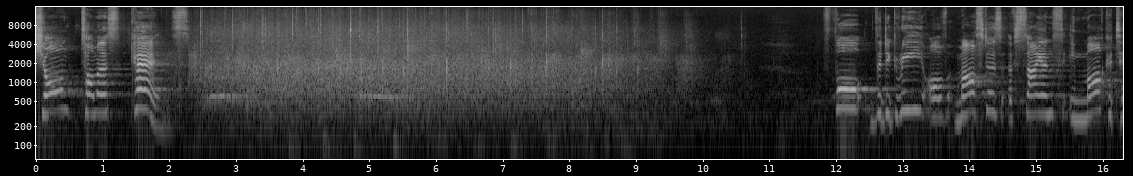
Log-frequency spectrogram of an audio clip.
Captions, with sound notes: and today in those magnificent surroundings we celebrate your achievements. Well done. (APPLAUSE)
